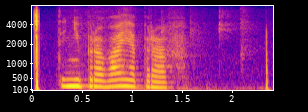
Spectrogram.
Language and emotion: Russian, neutral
